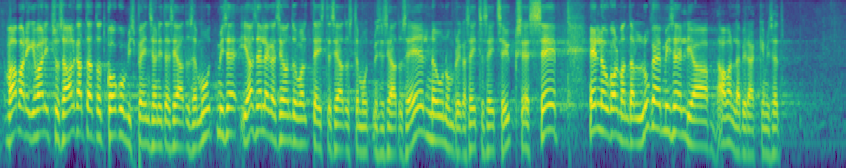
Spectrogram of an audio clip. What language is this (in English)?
Estonian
